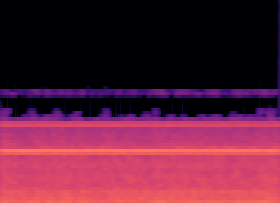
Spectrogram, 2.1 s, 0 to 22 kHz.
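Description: Steady equipment noise of an R68-series subway car holding in place: a low rumble with a thin, steady high whine above it.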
